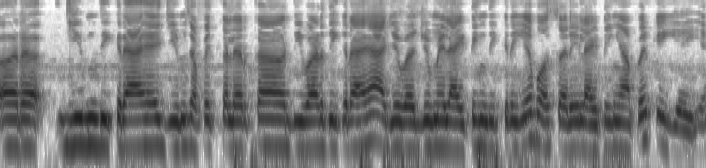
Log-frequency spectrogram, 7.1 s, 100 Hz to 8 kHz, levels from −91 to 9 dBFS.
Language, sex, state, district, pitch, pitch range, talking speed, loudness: Hindi, female, Goa, North and South Goa, 175 Hz, 170-180 Hz, 235 wpm, -14 LUFS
